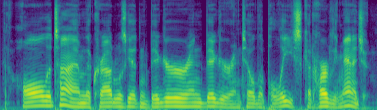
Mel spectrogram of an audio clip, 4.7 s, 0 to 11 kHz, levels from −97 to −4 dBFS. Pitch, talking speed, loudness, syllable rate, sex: 110 Hz, 230 wpm, -17 LUFS, 6.2 syllables/s, male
